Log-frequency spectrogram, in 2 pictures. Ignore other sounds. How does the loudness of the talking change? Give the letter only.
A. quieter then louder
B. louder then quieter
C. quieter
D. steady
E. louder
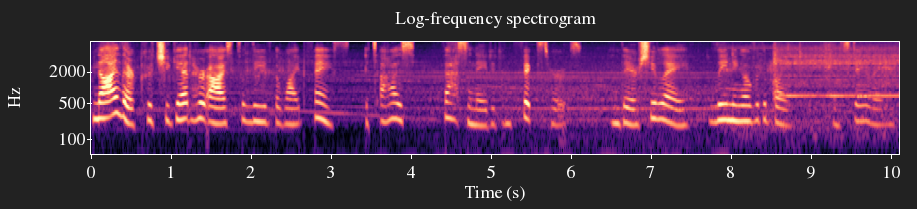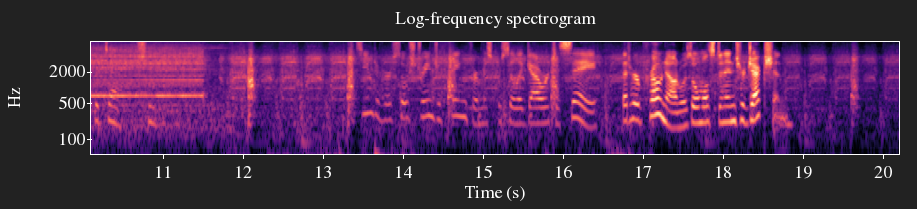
A.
